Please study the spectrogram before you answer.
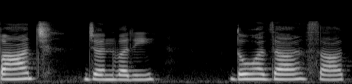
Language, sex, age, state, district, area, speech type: Urdu, female, 18-30, Delhi, East Delhi, urban, spontaneous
